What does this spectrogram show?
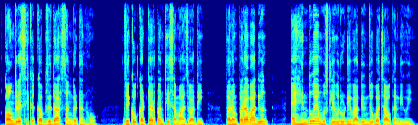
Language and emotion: Sindhi, neutral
